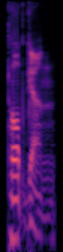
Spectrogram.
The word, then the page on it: popgun: British English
